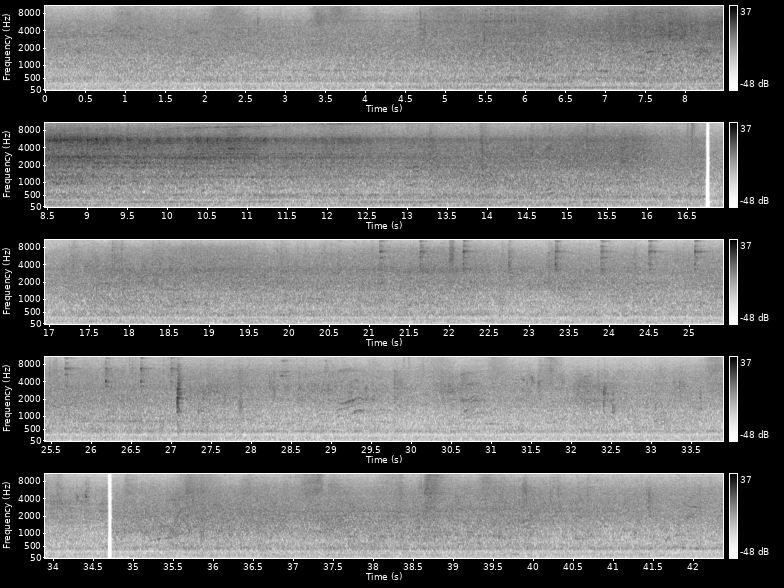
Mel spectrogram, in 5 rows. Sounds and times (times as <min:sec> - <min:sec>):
Outside, urban or manmade: 0:00.0 - 0:42.3
Traffic noise, roadway noise: 0:00.0 - 0:42.3.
